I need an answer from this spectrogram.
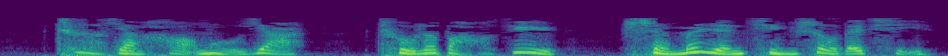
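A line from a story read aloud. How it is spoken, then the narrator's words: Old woman muttering. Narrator (Chinese): 那老婆子还只管嘴里咕咕哝哝地说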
